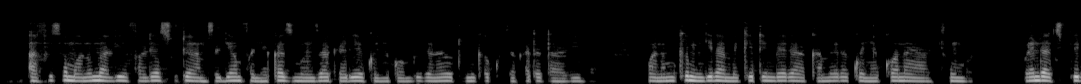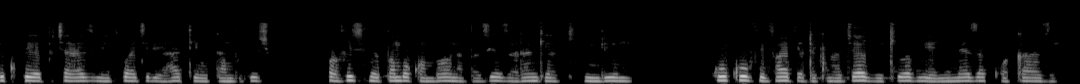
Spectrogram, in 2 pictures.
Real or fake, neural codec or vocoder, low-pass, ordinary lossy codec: real; none; 7.2 kHz; Opus, 24 kbps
